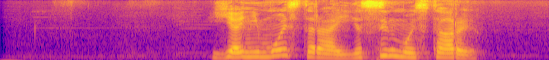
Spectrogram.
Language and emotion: Russian, angry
